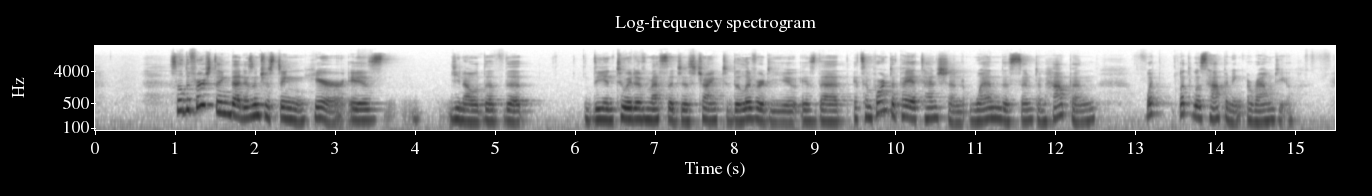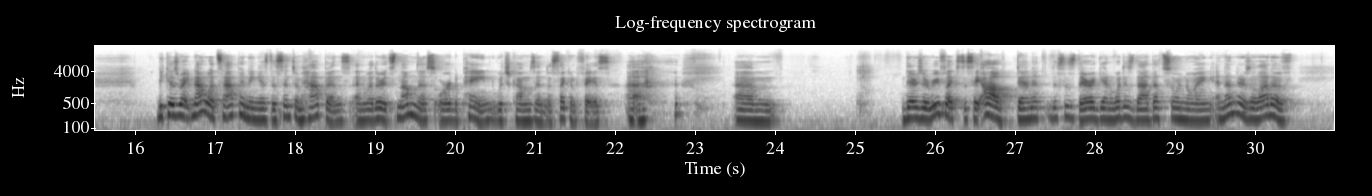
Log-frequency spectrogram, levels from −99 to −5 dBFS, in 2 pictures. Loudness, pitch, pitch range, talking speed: -31 LUFS, 175 Hz, 165-195 Hz, 170 wpm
